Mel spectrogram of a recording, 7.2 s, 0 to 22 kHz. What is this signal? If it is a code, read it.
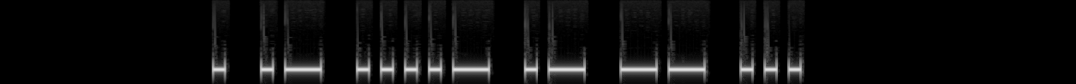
Morse code, heard as a keyed tone, about 15 wpm, 700 Hz. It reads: EA4AMS
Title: DXCC-100 Call Signs - 6 Characters - Repeated 3x - 15wpm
